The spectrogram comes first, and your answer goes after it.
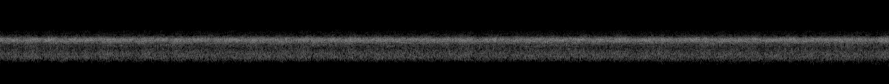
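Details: Frogs heard from a distance across a moonlit paddy at night, the flooded field still unplanted; their massed calling forms a continuous, uniform high-pitched drone without pauses or distinct individual croaks.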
